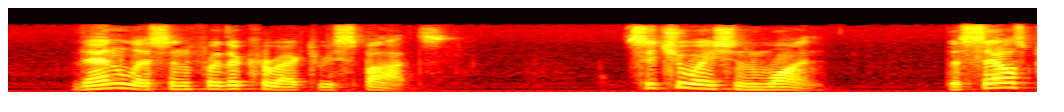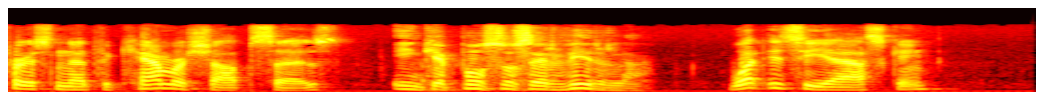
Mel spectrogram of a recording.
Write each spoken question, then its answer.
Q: What is he asking?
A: What can I do for you?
